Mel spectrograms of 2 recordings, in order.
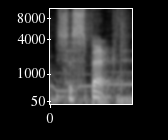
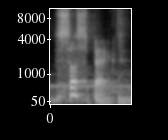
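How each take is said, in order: First: The stress is on the second syllable. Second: The stress is on the first syllable. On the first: It is used as a verb. "you should stress the second syllable" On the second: It is used as a noun. "you should stress the first"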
